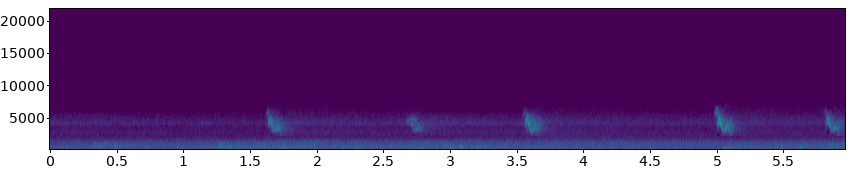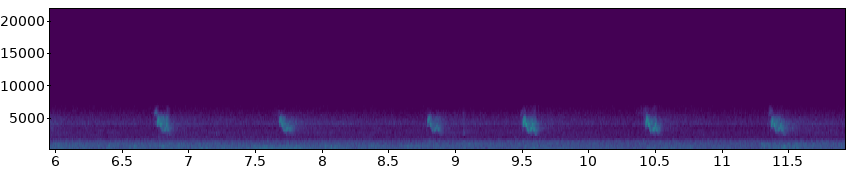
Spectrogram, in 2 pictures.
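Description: A bird calling a short, high note that slides down in pitch, repeated about once a second over a steady faint background hum.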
